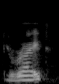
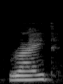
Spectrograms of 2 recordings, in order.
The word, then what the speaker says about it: write: escribir la digan bien la W de la palabra escribir right No se pronuncia right right your name right your name write the date escribe la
